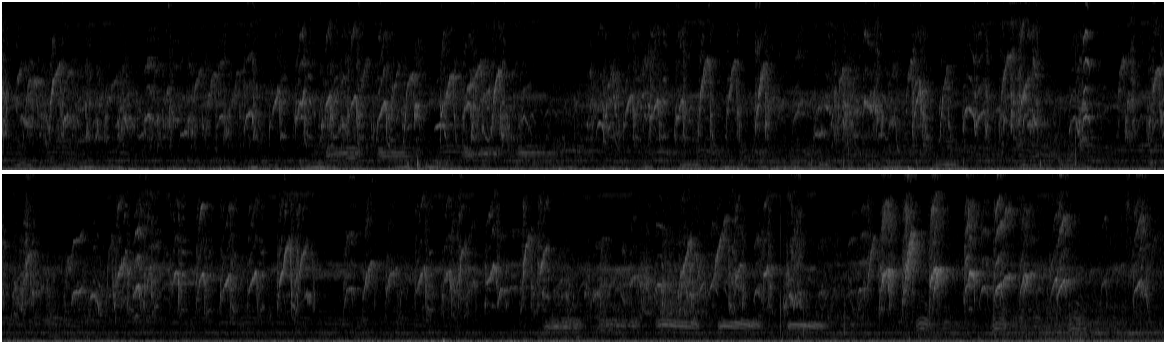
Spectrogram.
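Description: Faint chorus of small birds chirping and calling without pause, with runs of lower arching calls twice, over a low background rumble.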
